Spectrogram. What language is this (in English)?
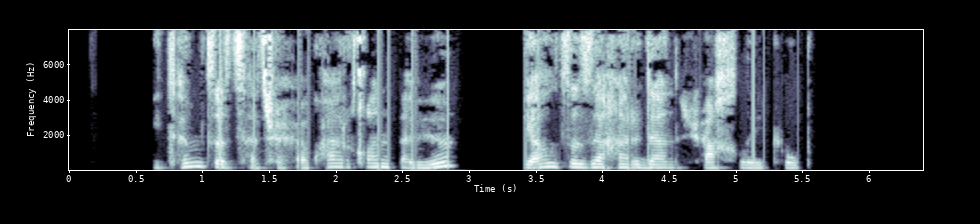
Abkhazian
